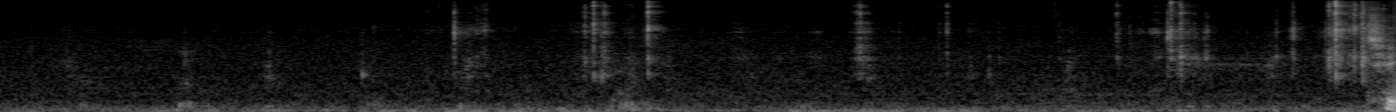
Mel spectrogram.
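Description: A few faint, scattered clicks and taps of small plastic and metal objects being handled: a USB memory stick and a screwdriver turned over in the hands.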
